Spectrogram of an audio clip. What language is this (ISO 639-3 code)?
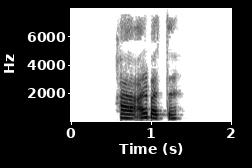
uzb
